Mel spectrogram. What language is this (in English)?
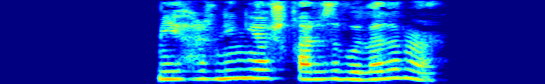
Uzbek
